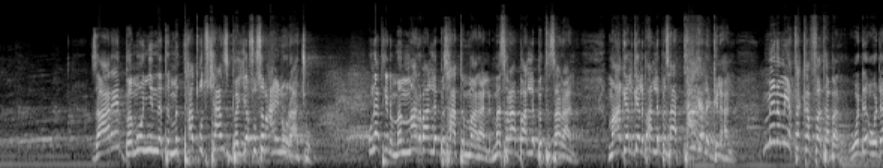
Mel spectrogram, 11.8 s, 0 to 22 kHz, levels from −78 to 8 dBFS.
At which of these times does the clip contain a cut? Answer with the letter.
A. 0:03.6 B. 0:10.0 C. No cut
C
